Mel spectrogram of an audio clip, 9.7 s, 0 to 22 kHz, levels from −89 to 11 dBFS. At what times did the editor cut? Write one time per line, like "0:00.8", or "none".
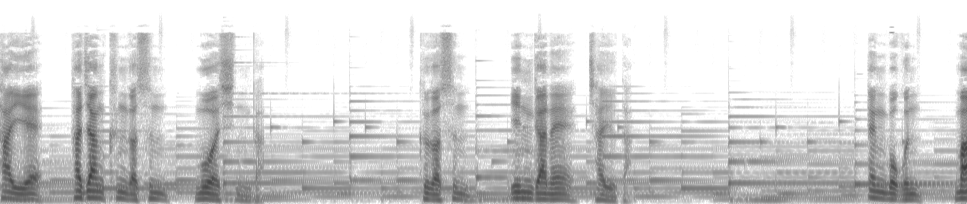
0:06.8
0:08.7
